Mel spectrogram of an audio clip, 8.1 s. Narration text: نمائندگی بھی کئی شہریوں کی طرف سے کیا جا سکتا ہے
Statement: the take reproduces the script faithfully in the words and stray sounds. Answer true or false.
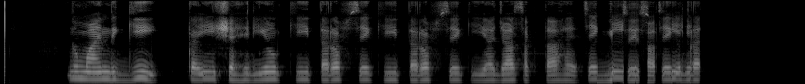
false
